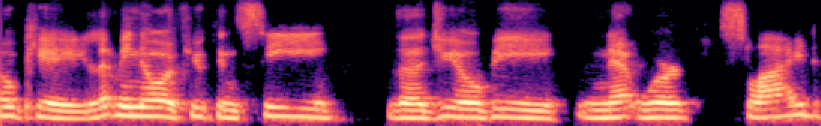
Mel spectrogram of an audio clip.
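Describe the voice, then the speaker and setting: A man's somewhat breathy, dark, mellow tone at fairly high pitch, very slow pace and fairly even intonation. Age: 60s. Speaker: real estate investor, network founder. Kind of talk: webinar presentation. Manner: halting, many fillers.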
